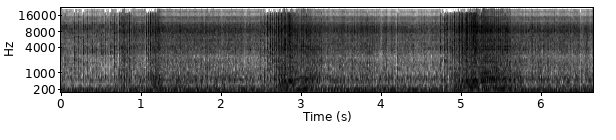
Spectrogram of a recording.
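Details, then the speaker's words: 2013 Harley-Davidson Heritage Softail salvage-auction bike after wreck, exhaust recorded: deep loping idle revved twice into clean, strong revs dropping back smoothly; big twin healthy. "All right, that sounds pretty good, guys. Sounds uh sounds real good."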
